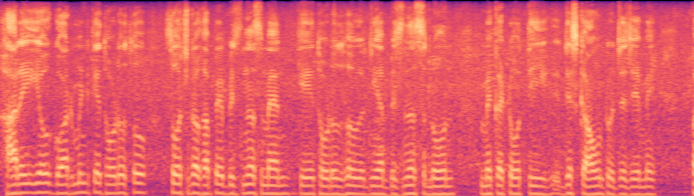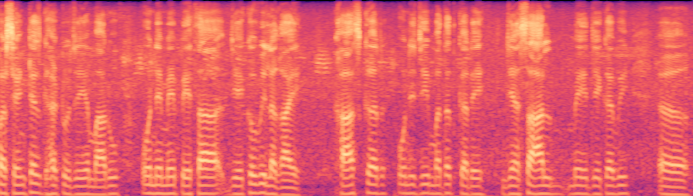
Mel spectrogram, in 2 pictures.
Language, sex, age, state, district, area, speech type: Sindhi, male, 30-45, Delhi, South Delhi, urban, spontaneous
